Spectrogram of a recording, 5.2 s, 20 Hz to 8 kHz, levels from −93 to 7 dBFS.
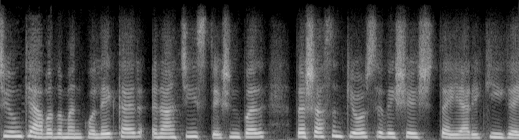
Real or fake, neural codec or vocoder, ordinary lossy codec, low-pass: fake; codec, 16 kHz, 0.3 kbps, FocalCodec; Opus, 24 kbps; 7.2 kHz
